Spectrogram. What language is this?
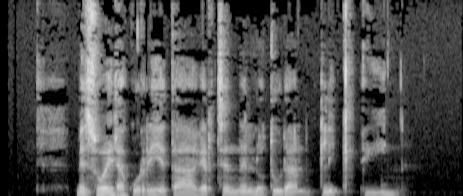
Basque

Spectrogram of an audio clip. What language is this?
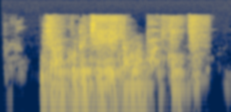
Bangla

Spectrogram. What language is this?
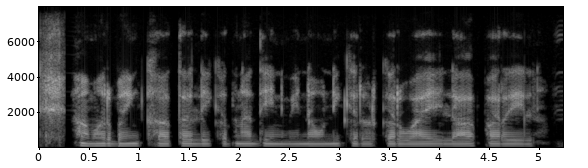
Chhattisgarhi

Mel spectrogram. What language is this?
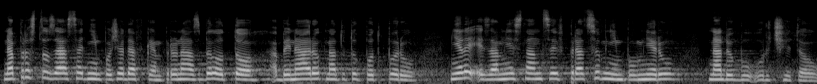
Czech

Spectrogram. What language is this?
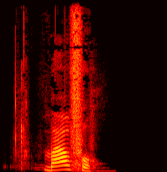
Tem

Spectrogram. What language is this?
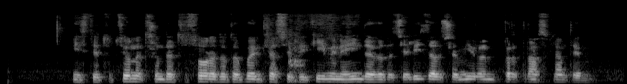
Albanian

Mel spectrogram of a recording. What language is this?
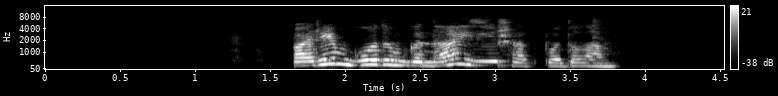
Mari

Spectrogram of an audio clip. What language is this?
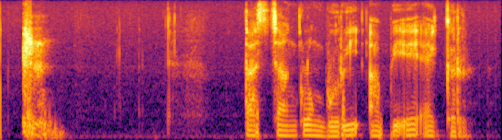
Javanese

